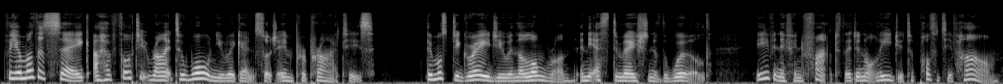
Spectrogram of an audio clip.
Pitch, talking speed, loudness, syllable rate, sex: 185 Hz, 245 wpm, -19 LUFS, 6.2 syllables/s, female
